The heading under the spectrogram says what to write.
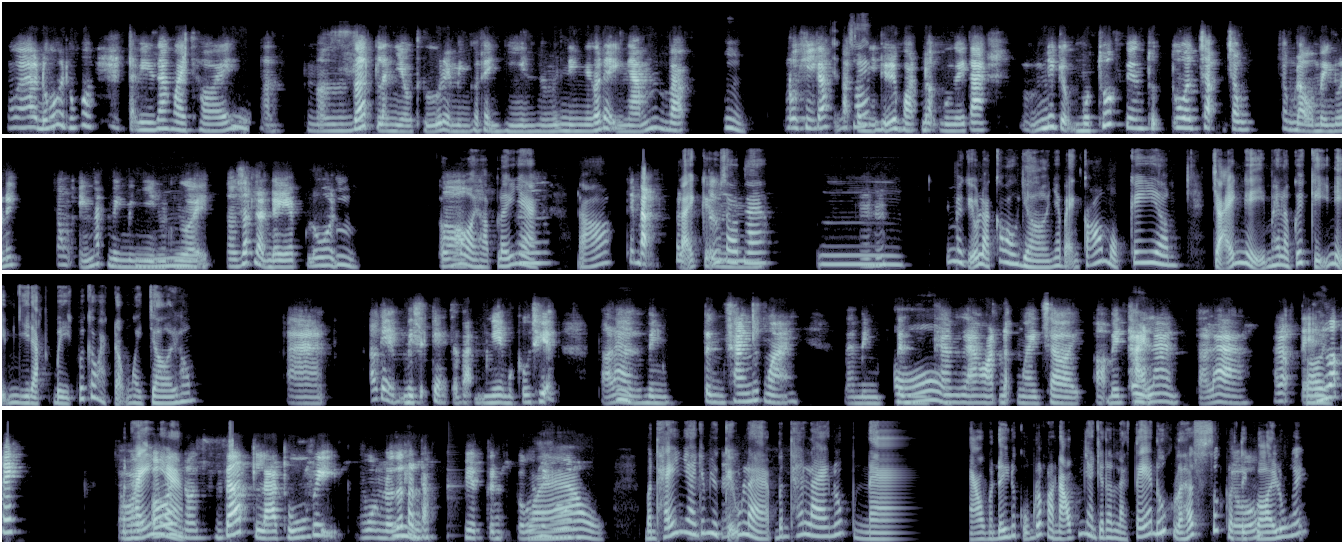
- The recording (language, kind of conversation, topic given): Vietnamese, unstructured, Bạn có thích thử các hoạt động ngoài trời không, và vì sao?
- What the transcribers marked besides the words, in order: static; distorted speech; tapping; "được" said as "tược"; other background noise; bird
